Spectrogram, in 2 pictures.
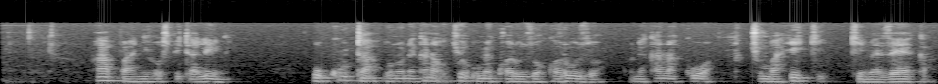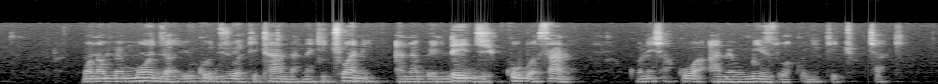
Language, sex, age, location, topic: Swahili, male, 18-24, Kisumu, health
